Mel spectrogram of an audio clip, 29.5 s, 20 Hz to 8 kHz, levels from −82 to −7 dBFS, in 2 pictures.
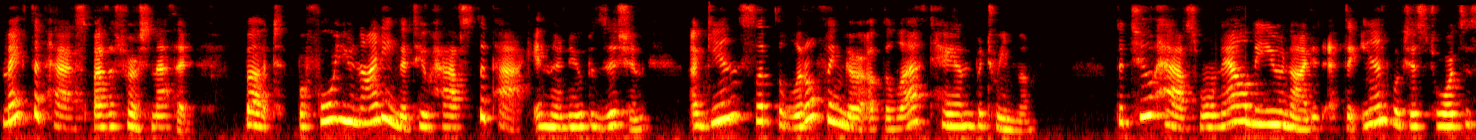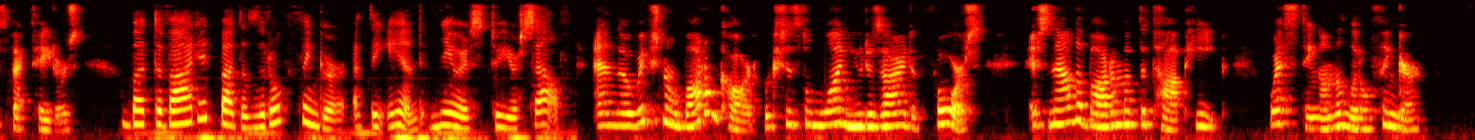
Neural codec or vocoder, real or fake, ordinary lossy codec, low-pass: none; real; AAC, 48 kbps; 7.2 kHz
